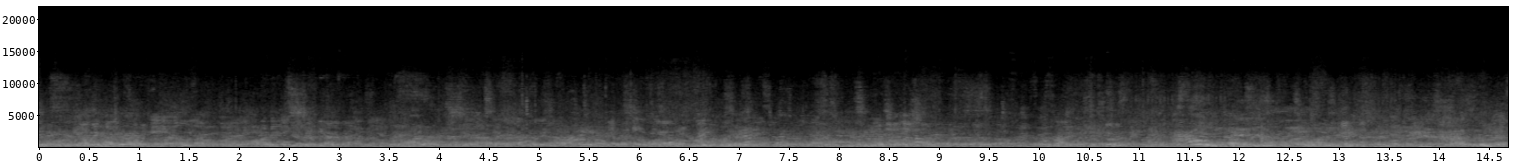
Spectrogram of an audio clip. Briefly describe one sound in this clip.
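A crowd of men and women chatter and call out all around, close by.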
